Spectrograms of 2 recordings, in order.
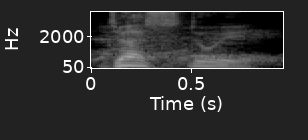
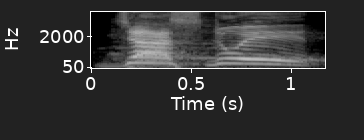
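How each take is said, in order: First: It is said aloud in a normal voice. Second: It is said aloud and louder.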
